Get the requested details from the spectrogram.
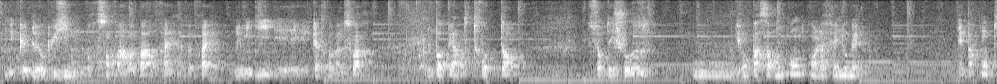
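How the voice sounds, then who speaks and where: A care-home head chef in his forties from Nantes, western France, talks informally and plainly about his job in an interview. His voice is fairly low and his pace normal. He is recorded off-mic in a roomy space, his voice sitting under clear background music.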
